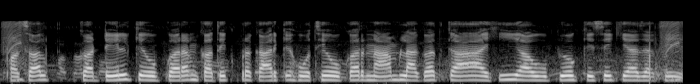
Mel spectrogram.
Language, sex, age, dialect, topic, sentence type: Chhattisgarhi, male, 18-24, Eastern, agriculture, question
